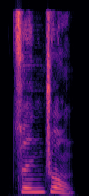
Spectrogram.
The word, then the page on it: 尊重: zūn zhòng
